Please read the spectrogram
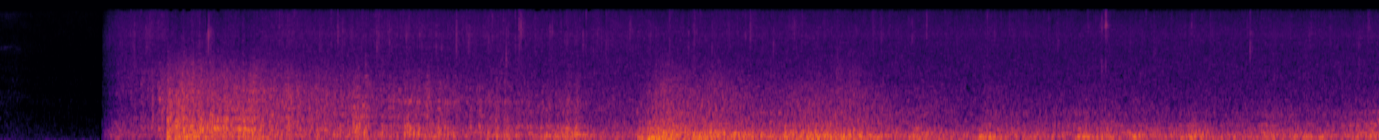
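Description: Thunderstorm: steady rain with rolling thunder. It starts after a brief silence, with one rumble about a second in and another about five seconds in.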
